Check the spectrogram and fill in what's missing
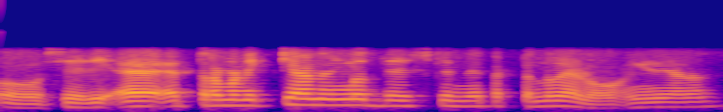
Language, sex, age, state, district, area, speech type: Malayalam, male, 18-30, Kerala, Thrissur, urban, conversation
